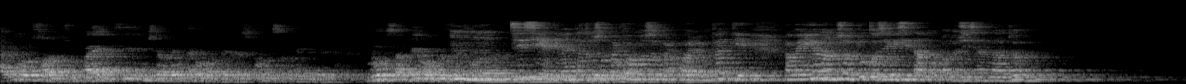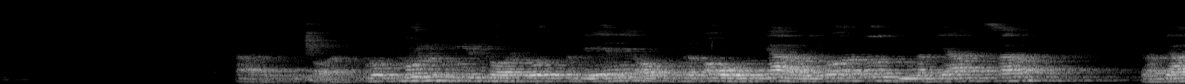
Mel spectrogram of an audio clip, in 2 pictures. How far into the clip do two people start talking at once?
4.5 s

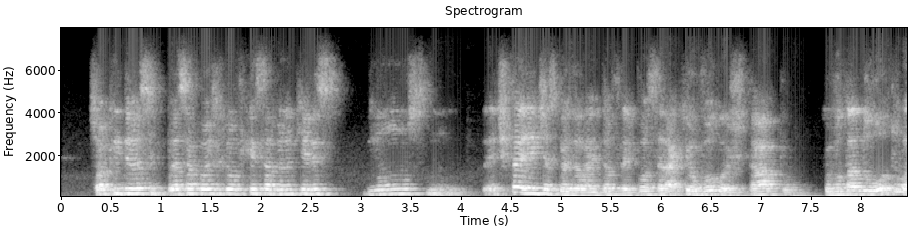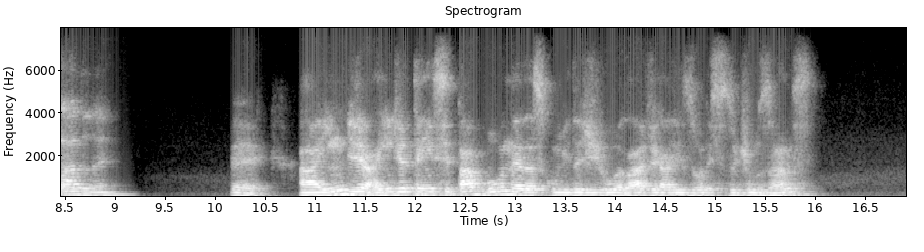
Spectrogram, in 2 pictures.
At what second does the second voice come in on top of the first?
none

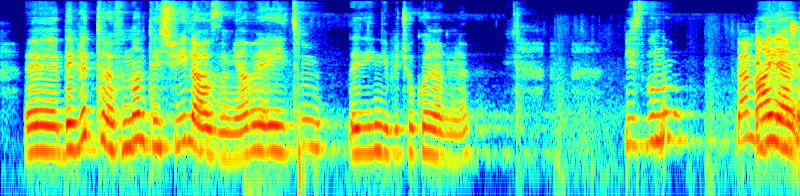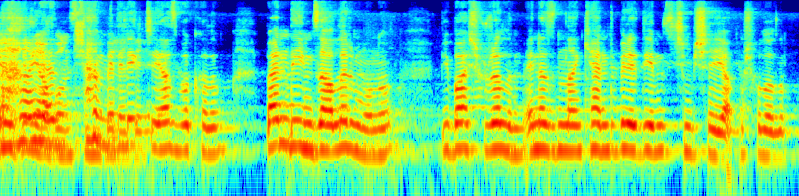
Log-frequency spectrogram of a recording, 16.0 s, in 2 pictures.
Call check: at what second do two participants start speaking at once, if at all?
7.5 s

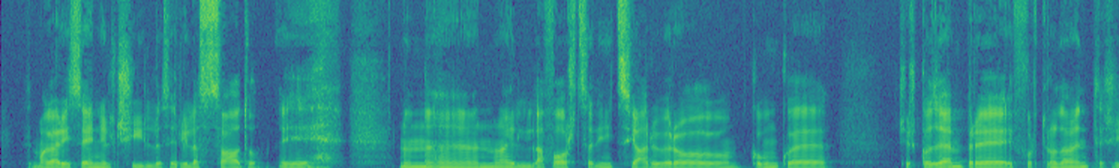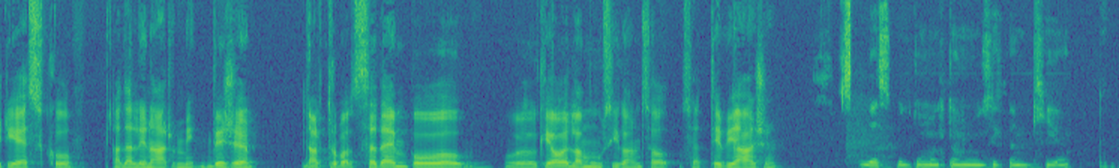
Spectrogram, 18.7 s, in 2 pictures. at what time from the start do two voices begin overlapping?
none

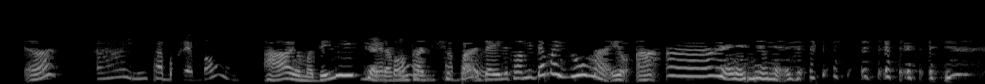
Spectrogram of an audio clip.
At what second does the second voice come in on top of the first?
3.6 s

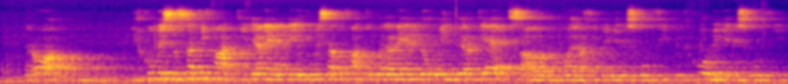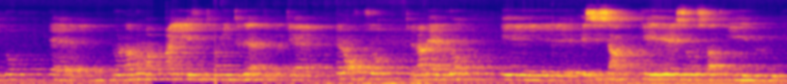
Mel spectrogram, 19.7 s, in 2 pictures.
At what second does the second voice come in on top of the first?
none

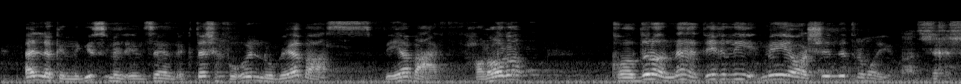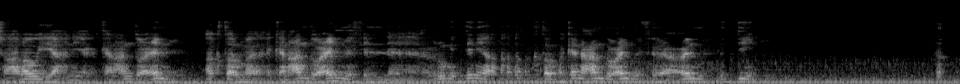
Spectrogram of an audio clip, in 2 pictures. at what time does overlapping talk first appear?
none

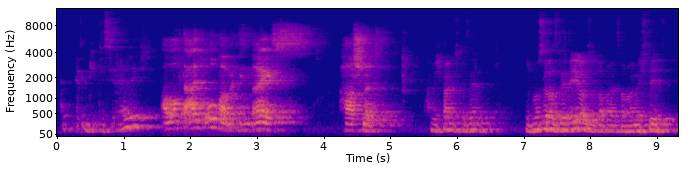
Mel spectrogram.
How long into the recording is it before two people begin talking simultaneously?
none

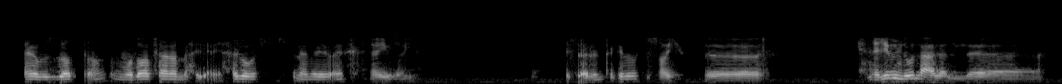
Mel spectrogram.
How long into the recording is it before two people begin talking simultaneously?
none

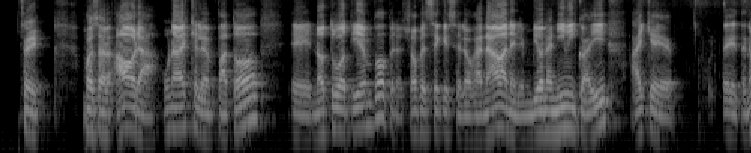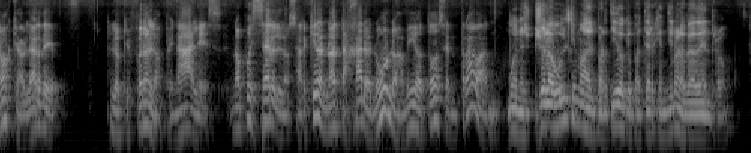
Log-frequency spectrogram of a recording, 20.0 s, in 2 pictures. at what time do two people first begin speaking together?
none

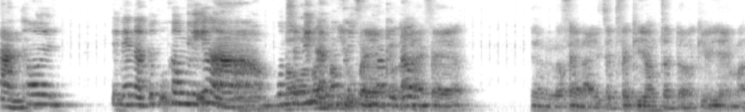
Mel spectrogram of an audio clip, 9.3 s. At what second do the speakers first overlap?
3.5 s

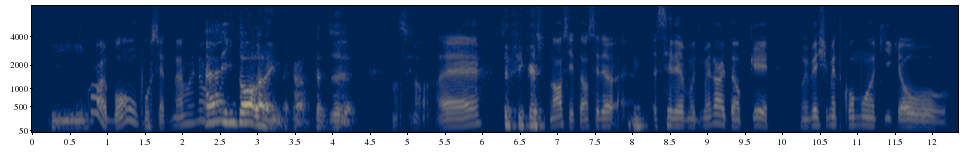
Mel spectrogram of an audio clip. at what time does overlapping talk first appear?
none

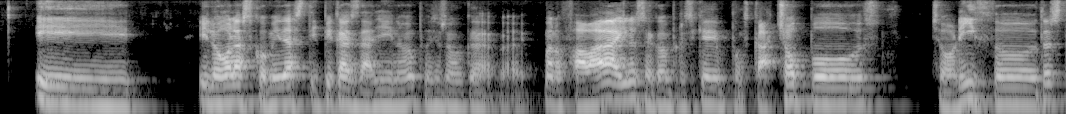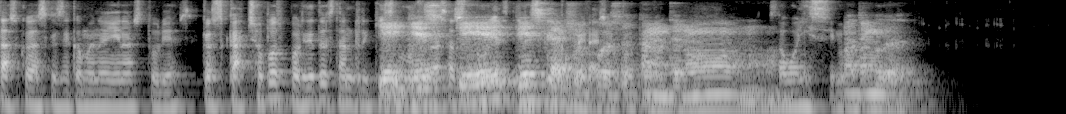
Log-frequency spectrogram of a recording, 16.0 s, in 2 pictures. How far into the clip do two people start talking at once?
10.8 s

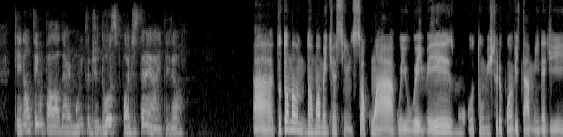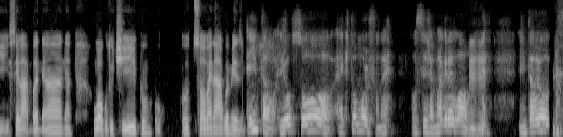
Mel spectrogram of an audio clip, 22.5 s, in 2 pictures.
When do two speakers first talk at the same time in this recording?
none

